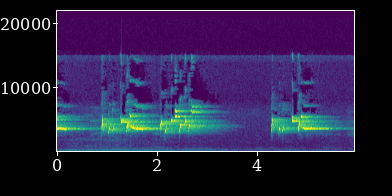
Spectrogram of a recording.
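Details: European goldfinch, one of five wild-caught contest birds, pours out high jangling whistles and rapid chirps in a long burst, falls silent, then resumes with another bright phrase, over low background noise.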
